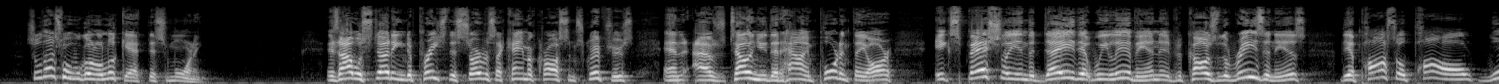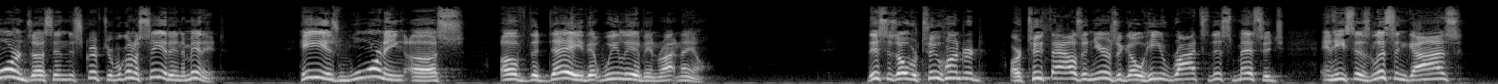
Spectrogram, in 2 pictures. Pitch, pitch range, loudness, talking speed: 230 Hz, 185-265 Hz, -14 LUFS, 180 wpm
